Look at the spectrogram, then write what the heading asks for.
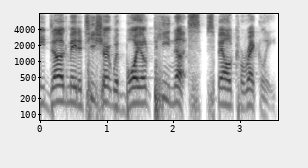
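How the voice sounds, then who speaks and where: A man with a Lowcountry accent talks at a fairly slow pace in a high pitch. The sound is dry and close with no echo, in a very clean recording with a silent background. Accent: Low Country Southern. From US Southern Low Country. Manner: Southern drawl.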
